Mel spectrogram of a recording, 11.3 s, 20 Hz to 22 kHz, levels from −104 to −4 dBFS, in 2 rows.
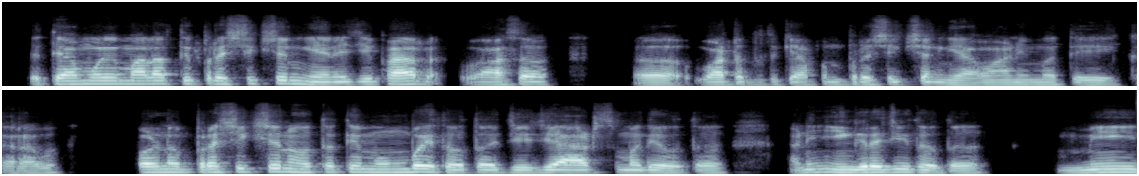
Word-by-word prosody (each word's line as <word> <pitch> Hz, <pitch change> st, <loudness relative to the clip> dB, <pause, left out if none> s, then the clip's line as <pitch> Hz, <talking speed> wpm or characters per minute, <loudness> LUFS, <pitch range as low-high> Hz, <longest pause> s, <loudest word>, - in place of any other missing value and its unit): तर -, -, -3 dB
त्यामुळे 145 Hz, +1 st, +3 dB
मला 145 Hz, 0 st, +3 dB
ते 150 Hz, -, -2 dB
प्रशिक्षण 150 Hz, +2 st, -2 dB
घेण्याची 120 Hz, 0 st, 0 dB
फार 135 Hz, 0 st, +5 dB, 0.3 s
असं 115 Hz, +2 st, +1 dB, 0.5 s
अ, -, -, -5 dB, 0.3 s
वाटत 115 Hz, 0 st, 0 dB
होतं 105 Hz, +2 st, -16 dB
की -, -, -2 dB
आपण 110 Hz, 0 st, -5 dB
प्रशिक्षण 115 Hz, 0 st, -4 dB
घ्यावं 105 Hz, 0 st, -4 dB
आणि 110 Hz, 0 st, -4 dB
मग 110 Hz, 0 st, -5 dB
ते 105 Hz, -2 st, -4 dB
करावं. 100 Hz, +1 st, -6 dB, 0.4 s
पण 130 Hz, 0 st, +4 dB
प्रशिक्षण 145 Hz, +3 st, +1 dB
होतं 135 Hz, -1 st, -1 dB
ते -, -, +2 dB
मुंबईत 135 Hz, +1 st, +3 dB
होतं, 115 Hz, 0 st, +3 dB
जे-जे-आर्ट्समध्ये 115 Hz, 0 st, +2 dB
होतं 105 Hz, 0 st, -1 dB, 0.4 s
आणि 120 Hz, +4 st, -4 dB
इंग्रजीत 130 Hz, +1 st, +5 dB
होतं. 105 Hz, -1 st, +1 dB, 0.4 s
मी 130 Hz, +5 st, +1 dB
120 Hz, 165 wpm, -23 LUFS, 110-135 Hz, 0.5 s, फार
